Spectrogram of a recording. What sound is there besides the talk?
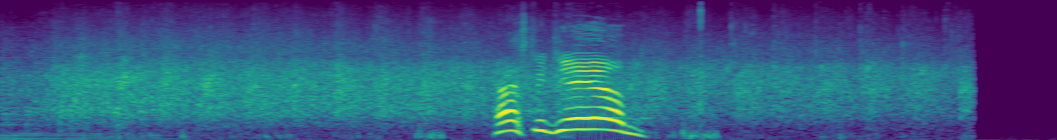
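audience hand clapping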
